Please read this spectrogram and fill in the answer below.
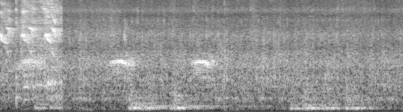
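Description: Metal spatula scraping and stirring chicken in an aluminium pot, with frying sizzle. A scrape comes at the start, then low rumbling swells come twice.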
